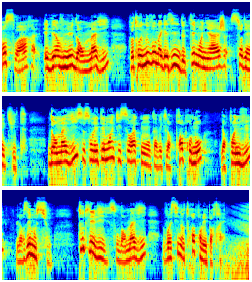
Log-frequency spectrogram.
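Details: Adult woman, television presenter; normal fluent speech.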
